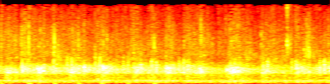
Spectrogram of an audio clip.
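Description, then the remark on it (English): Steady, dense clapping from a large audience applauding the men of the Rock, a loud continuous patter of many hands that holds at an even level for several seconds without any voices breaking through. “Let's give our guys one more round of applause.”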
